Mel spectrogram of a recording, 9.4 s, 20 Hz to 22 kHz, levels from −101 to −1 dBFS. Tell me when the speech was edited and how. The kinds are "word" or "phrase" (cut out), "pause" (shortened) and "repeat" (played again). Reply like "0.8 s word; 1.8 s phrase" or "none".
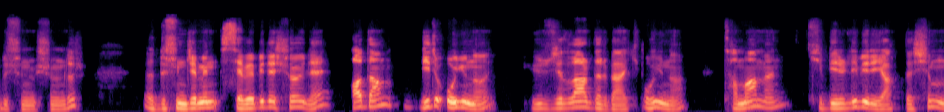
6.4 s phrase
